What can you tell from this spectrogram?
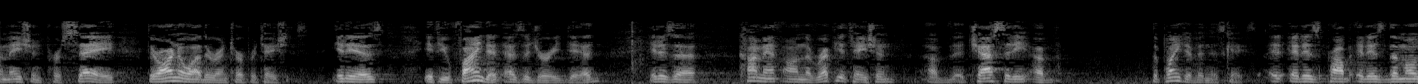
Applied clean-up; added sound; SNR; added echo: none; none; none; none.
